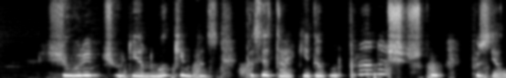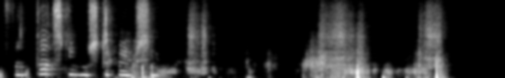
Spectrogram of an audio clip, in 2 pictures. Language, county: Lithuanian, Marijampolė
